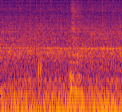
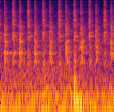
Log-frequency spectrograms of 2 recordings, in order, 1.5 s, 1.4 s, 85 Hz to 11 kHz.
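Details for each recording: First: Convertible V8 5.7 with 145,000 miles, idling: low, even rumble with a steady beat and no knocking or stumble; normal idle. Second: Petrol car just collected from Copart USA, idling with a fast, even metallic engine knock of about ten or eleven raps a second.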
